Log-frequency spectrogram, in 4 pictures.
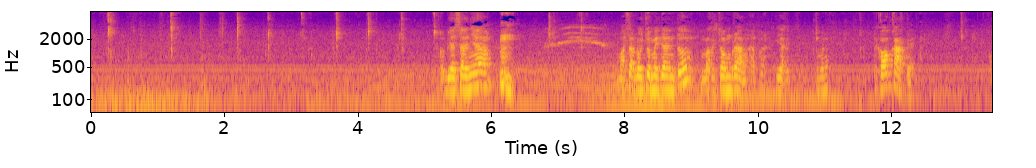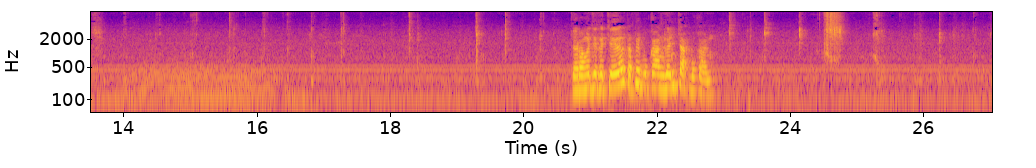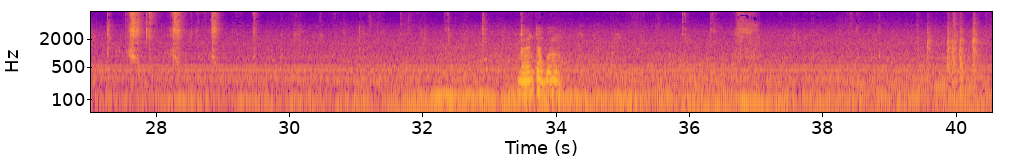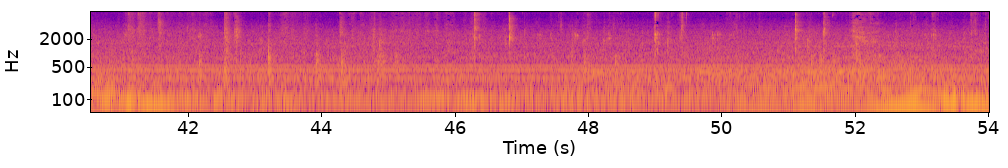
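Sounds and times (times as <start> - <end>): faint steady hum: 0.0 - 54.0
man chewing with wet mouth smacks: 0.1 - 5.3, 12.4 - 20.7, 23.0 - 33.6, 41.5 - 54.0.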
